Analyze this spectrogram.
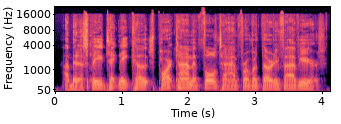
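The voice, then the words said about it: Southern US accent. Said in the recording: “as you can tell by the accent, I'm a Southerner, born and raised in Tennessee”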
